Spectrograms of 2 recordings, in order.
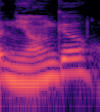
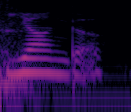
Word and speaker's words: Nyong'o: Lupita Nyong'o. – Nyong'o. – There's a Y. Unless I misspelled it and I'm screwing you up. What'd you say? – Nyong'o. – Yeah, Nyong'o. – Nyong'o.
